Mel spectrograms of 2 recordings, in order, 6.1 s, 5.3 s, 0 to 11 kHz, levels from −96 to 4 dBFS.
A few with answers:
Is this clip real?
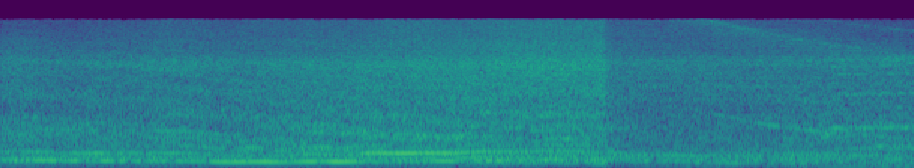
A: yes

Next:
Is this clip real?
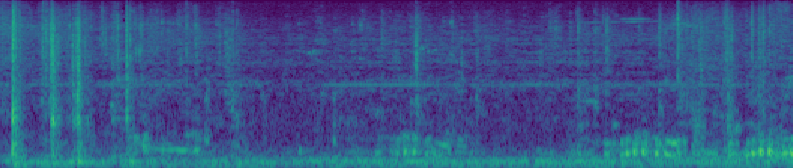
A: yes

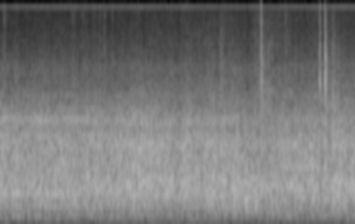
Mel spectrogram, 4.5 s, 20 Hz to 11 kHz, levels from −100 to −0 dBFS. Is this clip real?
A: yes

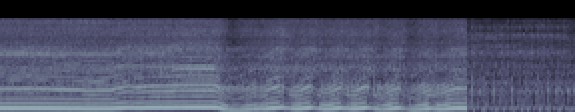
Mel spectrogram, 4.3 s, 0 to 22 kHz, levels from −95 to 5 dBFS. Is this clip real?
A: yes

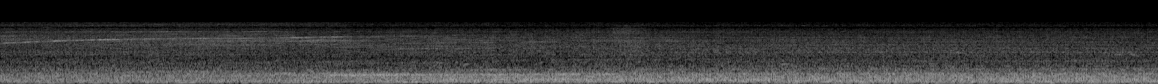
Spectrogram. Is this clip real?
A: no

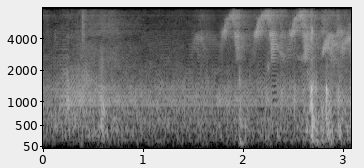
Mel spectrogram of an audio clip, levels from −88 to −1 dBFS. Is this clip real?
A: no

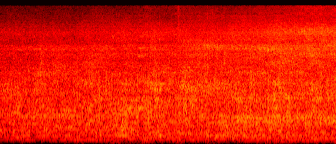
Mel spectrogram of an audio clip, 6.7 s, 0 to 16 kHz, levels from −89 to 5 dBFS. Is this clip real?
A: no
